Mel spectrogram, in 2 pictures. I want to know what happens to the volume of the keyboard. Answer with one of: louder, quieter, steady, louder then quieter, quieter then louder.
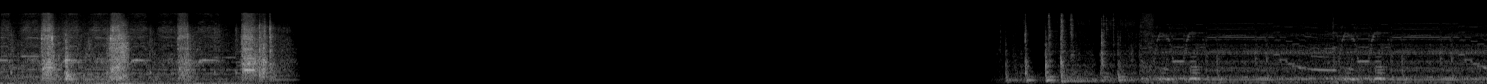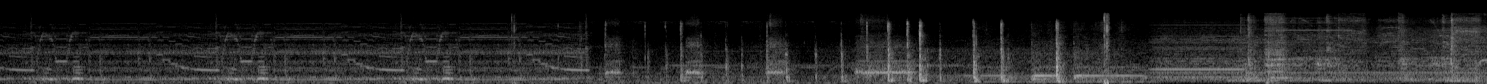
louder.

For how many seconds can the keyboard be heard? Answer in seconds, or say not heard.
6 s.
